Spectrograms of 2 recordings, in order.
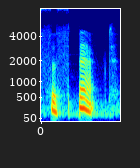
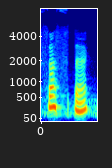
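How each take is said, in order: First: The stress is on the second syllable. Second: The stress is on the first syllable. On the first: It is the verb. "the stress on the second syllable" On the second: It is the noun. "if I said suspect, it would be a noun"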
